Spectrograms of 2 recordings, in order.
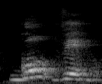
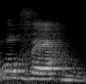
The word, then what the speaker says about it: governo: No caso de governo e governo, olha só, gente, não tem diferença nenhuma na grafia, somente na pronúncia. Governo, o governo, substantivo. E eu governo, então tem relação com o verbo governar, ok?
